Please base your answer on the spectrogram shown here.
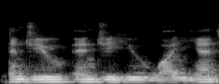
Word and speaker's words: Nguyen: KNEW and then Wen. WHEN, and that's actually the pronunciation of his last name. His name is Al Nguyen, and Nguyen.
